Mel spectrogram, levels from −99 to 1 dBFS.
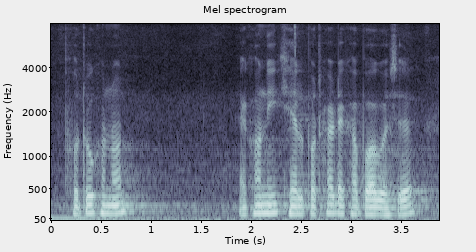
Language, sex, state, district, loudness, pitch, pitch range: Assamese, male, Assam, Kamrup Metropolitan, -17 LUFS, 120 Hz, 115-130 Hz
